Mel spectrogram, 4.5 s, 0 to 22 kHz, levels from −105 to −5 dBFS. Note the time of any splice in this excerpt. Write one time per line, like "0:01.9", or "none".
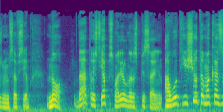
0:01.4
0:03.2

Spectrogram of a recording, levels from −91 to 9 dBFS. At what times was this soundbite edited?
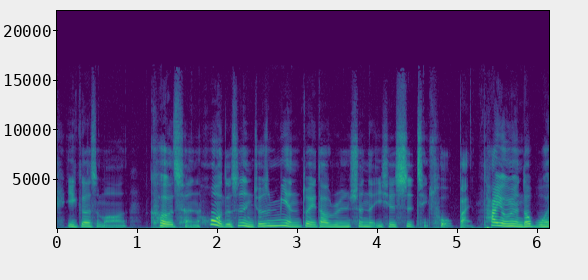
0:01.8
0:04.6

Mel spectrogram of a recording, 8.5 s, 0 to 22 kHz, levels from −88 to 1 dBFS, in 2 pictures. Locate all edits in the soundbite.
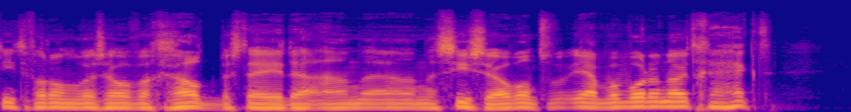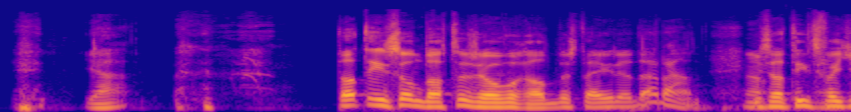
none

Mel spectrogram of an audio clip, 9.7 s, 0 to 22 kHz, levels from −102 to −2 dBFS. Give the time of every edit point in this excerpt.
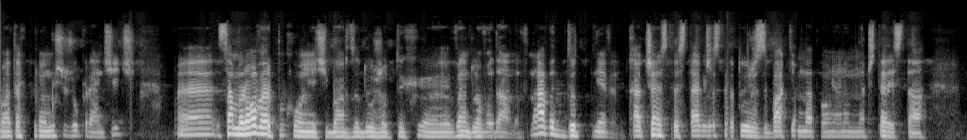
0:06.3

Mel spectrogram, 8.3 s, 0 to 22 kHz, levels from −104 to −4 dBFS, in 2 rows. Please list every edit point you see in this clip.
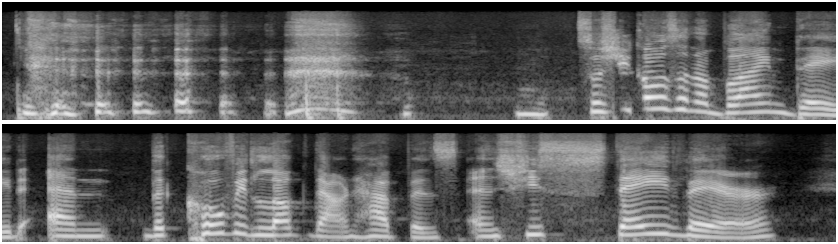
0:02.8

